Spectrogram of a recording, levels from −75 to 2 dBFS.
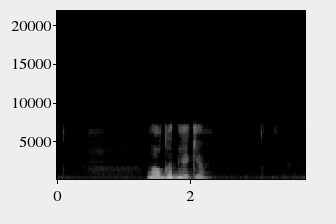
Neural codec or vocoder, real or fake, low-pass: codec, 44.1 kHz, 7.8 kbps, DAC; fake; 7.2 kHz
